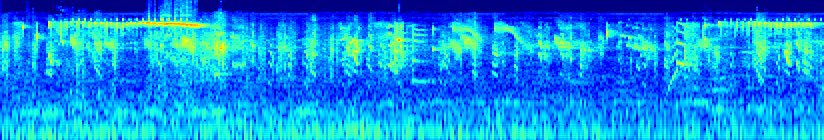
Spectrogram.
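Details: Harsh squawks and chattering notes from wild black-winged starlings, loose and irregular, several birds overlapping, with a shrill high buzz early and quieter chatter afterward.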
